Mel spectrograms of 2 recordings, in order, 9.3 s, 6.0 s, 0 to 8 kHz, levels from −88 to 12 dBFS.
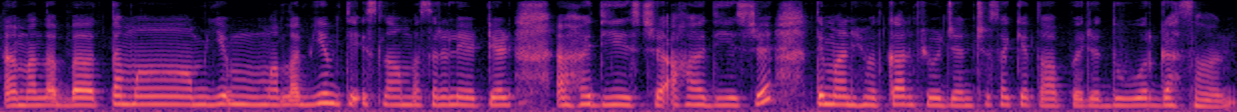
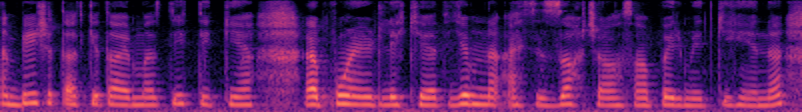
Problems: none marked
